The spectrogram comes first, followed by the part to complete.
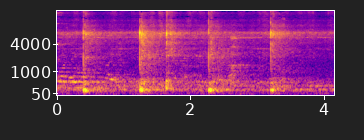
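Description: A basketball bounced on a painted concrete court: four bounces about a second apart.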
